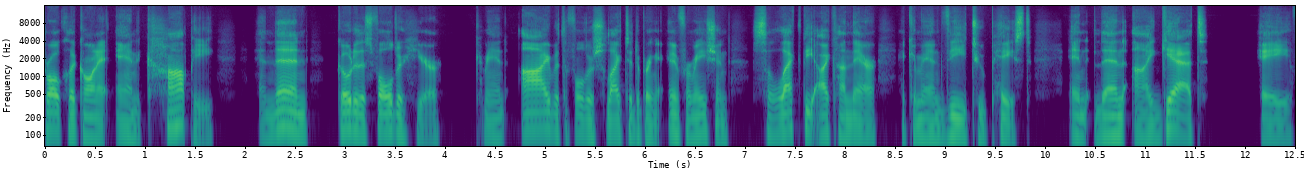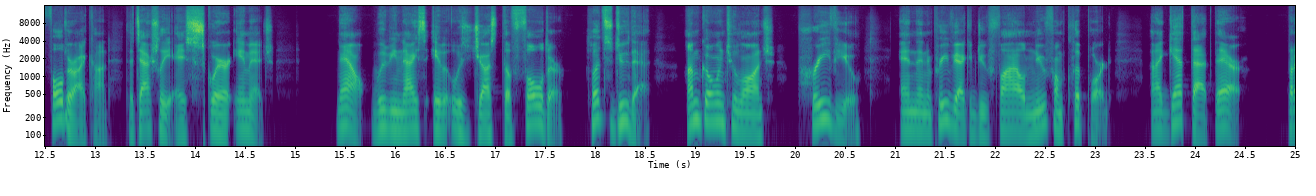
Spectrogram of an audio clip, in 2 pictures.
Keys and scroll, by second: 1.7 super+h, 4.2 super+i, 8.2 super+v, 19.6 e, 19.8 Return.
